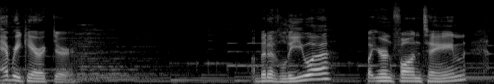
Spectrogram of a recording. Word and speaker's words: Liyue: A bit of Liyue, but you're in Fontaine. I didn't say Liyue, I said Liyue. If you pronounce it Liyue Harbor, I'm gonna get you.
